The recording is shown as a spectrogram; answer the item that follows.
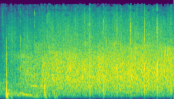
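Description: Applause in a legislative House chamber as members welcome a group of guests; a sharp first clap opens it, then steady, moderately loud clapping continues to the end.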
